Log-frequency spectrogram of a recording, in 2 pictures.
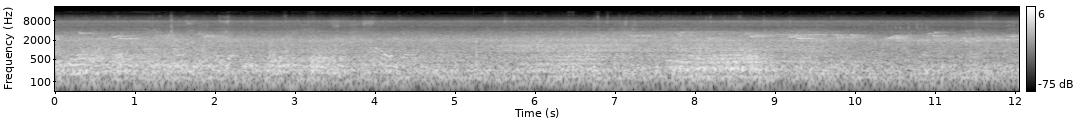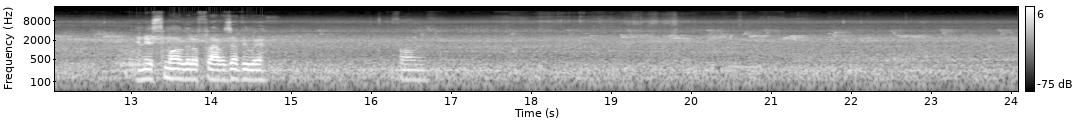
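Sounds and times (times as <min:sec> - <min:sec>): outdoor background noise: 0:00.0 - 0:24.0.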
